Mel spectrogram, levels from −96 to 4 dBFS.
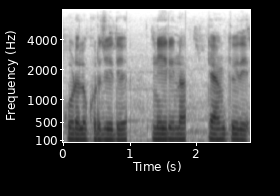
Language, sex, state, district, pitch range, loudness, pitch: Kannada, male, Karnataka, Bidar, 115-125 Hz, -16 LUFS, 120 Hz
